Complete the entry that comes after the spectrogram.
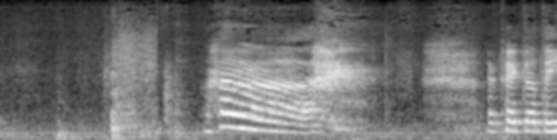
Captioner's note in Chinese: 傻笑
